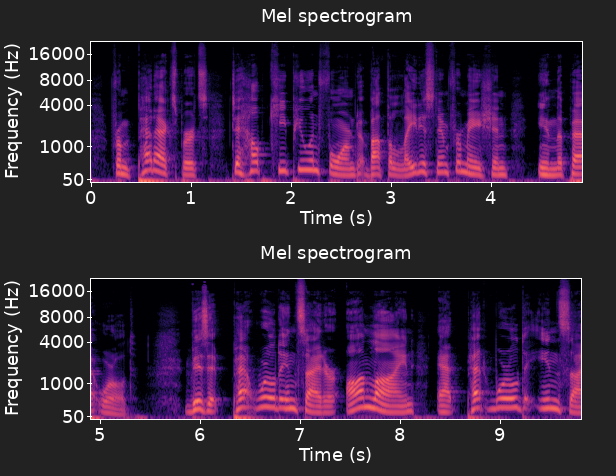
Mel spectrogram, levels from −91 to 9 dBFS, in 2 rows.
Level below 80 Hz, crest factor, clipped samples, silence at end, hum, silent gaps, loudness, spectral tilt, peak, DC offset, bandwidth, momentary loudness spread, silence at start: -44 dBFS; 18 dB; under 0.1%; 0 s; none; none; -28 LUFS; -5 dB/octave; -10 dBFS; under 0.1%; over 20 kHz; 9 LU; 0 s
